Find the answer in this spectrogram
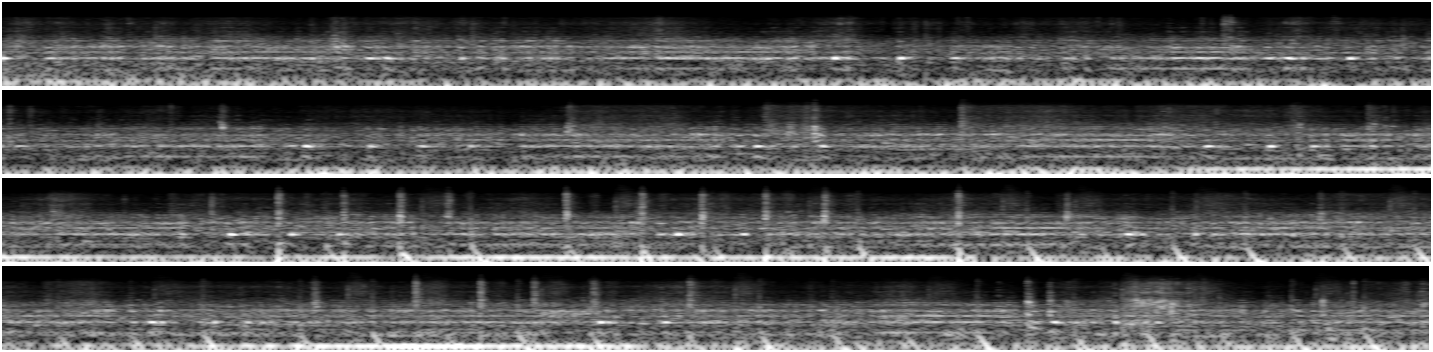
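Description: A motor drones steadily throughout. From about ten seconds in, wet concrete is raked and pushed across the slab in many short, rough scrapes.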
